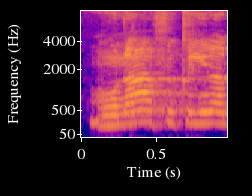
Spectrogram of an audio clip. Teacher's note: منافقین، نون میں کھڑا زبر ہے، کھڑا زبر الف مدہ کی طرح ہوتا ہے تو اسے ایک الف کے برابر کھینچیں گے۔ قینا، قوف کو پر پڑھیں گے، حروف مستعلیہ میں سے ہے اور یہاں پر یا مدہ ہے تو اسے ایک الف کے برابر کھینچیں گے۔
